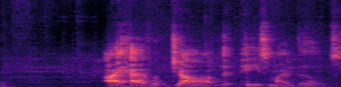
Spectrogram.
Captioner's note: none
